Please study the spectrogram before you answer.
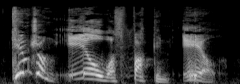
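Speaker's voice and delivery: usual speaking voice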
